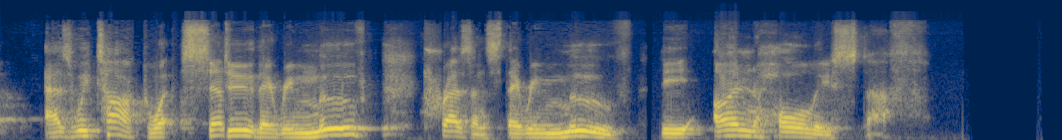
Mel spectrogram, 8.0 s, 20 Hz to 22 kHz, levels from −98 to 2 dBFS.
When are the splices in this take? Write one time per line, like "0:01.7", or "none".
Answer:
0:01.7
0:03.2
0:04.8

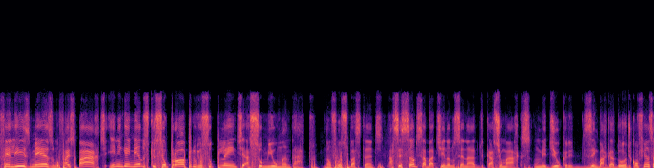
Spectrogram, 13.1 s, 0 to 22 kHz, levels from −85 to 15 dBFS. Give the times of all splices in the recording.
0:03.9
0:06.4
0:07.7

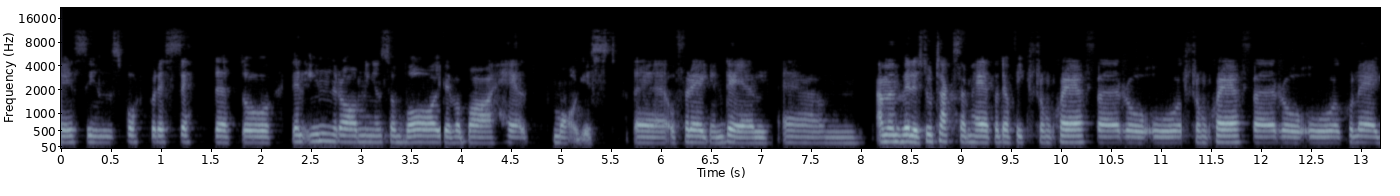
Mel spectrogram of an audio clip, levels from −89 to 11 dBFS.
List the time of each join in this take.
0:02.2
0:03.8
0:07.1
0:09.5
0:11.2

